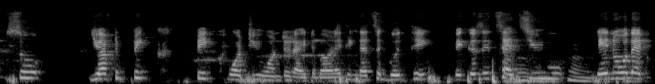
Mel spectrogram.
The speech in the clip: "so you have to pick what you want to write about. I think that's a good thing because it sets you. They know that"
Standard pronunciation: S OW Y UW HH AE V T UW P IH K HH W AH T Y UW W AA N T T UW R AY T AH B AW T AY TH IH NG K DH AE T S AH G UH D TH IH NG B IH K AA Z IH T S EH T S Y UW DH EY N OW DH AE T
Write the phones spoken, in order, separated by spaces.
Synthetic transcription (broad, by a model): S OW Y UW HH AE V T UW P IH K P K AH T Y UW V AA N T T UW R AY T AH B AW T AY T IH NG K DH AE T S AH G UH D T IH NG B IH K AA Z IH T S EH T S Y UW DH EY N OW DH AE T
